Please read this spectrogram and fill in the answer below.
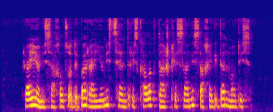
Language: Georgian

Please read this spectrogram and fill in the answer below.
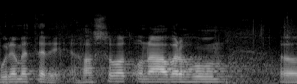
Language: Czech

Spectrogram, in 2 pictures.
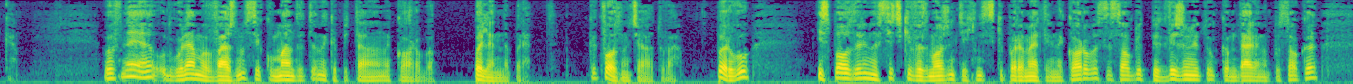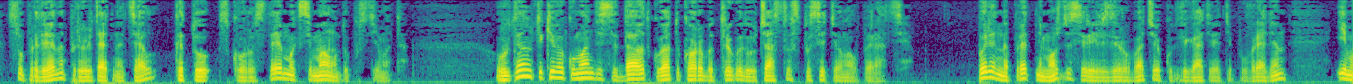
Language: Bulgarian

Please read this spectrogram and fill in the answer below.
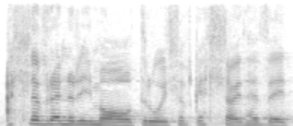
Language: Welsh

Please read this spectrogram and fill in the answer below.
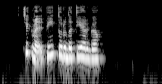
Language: Latgalian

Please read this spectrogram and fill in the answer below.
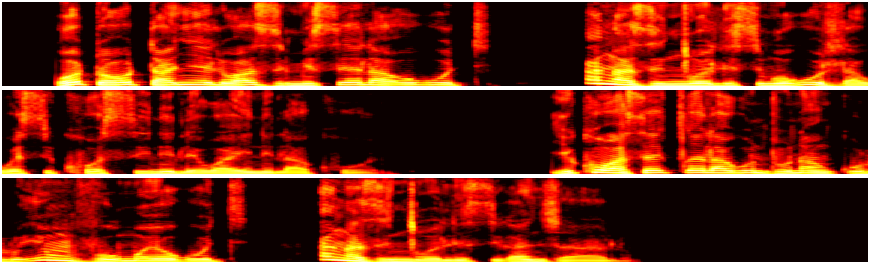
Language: North Ndebele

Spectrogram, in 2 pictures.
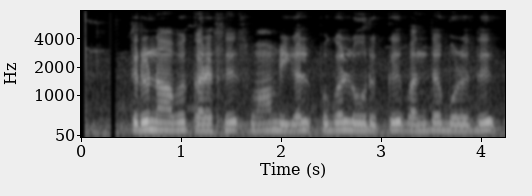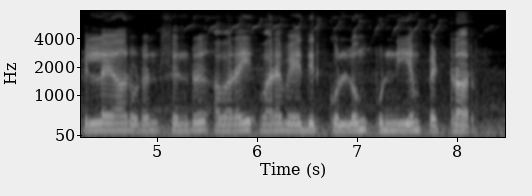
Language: Tamil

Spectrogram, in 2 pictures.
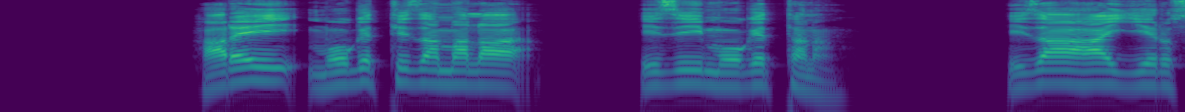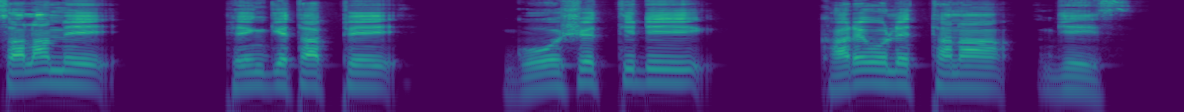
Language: Gamo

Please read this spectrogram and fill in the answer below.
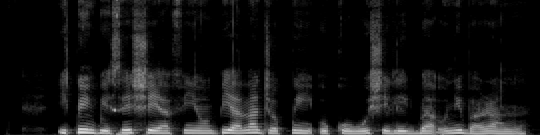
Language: Yoruba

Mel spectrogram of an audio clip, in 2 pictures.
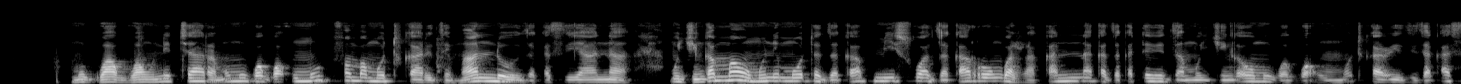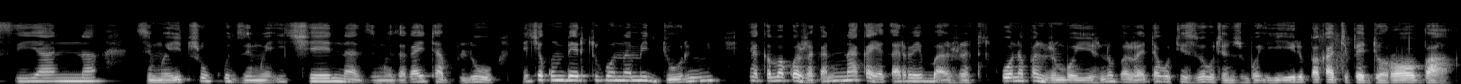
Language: Shona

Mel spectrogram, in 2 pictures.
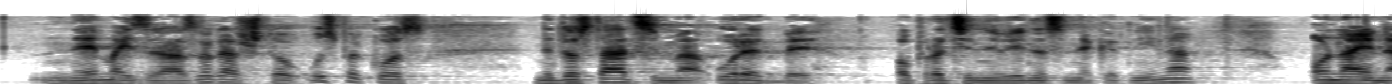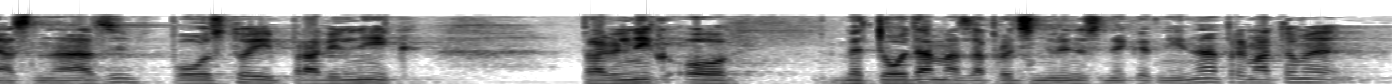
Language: Croatian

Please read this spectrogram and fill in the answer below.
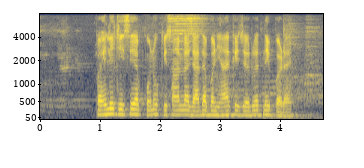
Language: Chhattisgarhi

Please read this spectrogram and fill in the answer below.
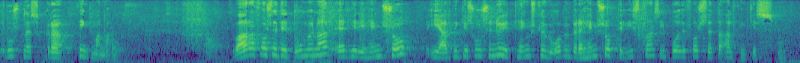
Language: Icelandic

